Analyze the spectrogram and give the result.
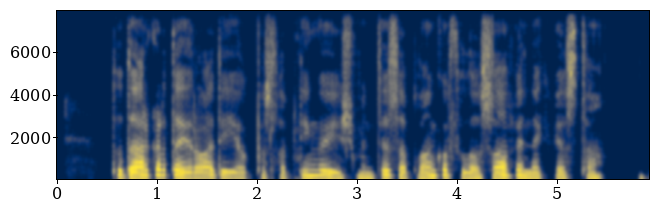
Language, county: Lithuanian, Vilnius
